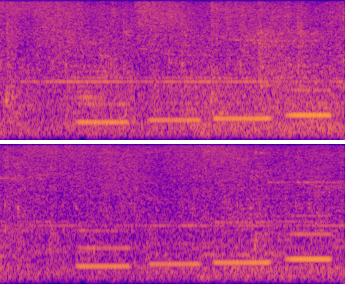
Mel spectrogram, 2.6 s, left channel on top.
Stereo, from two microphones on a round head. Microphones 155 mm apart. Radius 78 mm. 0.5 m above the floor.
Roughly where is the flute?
Right.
